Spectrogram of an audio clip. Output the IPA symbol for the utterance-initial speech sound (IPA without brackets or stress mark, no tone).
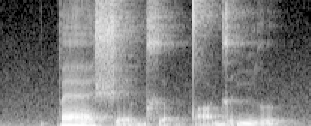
p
